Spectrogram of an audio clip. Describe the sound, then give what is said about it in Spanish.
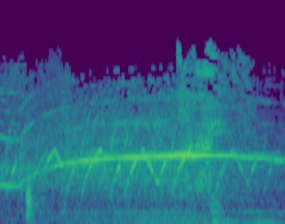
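Sirens of two police patrol cars passing, a loud steady high tone layered with fast rising and falling wails. A low engine rumble runs underneath, with a brief thump near the start. “Pasan dos coches patrulla.”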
